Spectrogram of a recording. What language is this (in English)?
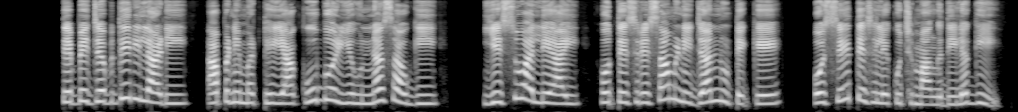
Mandeali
